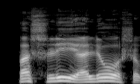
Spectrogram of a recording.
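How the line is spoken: Pleading woman. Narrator (Russian): взмолилась генеральша

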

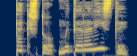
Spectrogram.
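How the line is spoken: Cheerful. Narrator (Russian): весело сказала Джулия

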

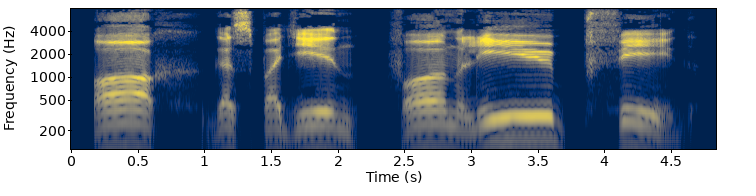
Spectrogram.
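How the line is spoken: Booming distant shout. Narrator (Russian): прогремело с конюшенного двора

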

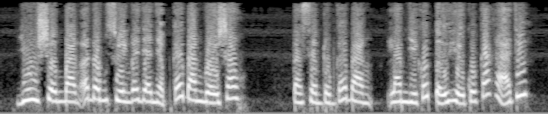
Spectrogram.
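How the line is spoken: Sudden sharp shout. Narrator (Vietnamese): Ân Tố Tố bỗng quát lên

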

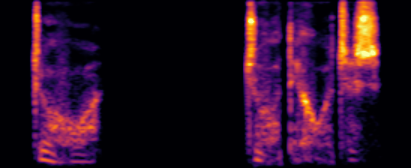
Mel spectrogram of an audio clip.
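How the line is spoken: Whispered. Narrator (Ukrainian): прошепотіла

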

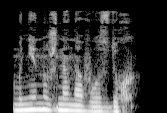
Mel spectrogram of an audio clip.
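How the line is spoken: Sharp declaration. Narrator (Russian): резко заявила Лайза

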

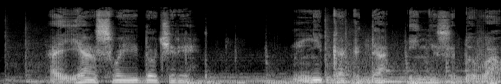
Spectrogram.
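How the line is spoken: Quiet, sorrowful old man. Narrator (Russian): Старик с тоской и болью в глазах посмотрел на Сергея и тихо сказал

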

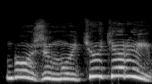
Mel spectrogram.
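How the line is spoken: Exclaimed. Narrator (Russian): воскликнула она

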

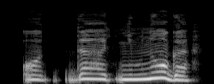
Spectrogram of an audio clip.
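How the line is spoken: Halting, hesitant. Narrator (Russian): запинаясь, выговорила Нина

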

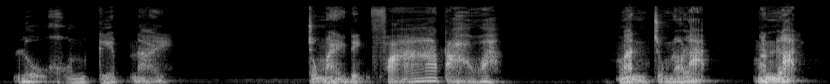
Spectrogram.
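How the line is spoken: Fierce muttering. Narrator (Vietnamese): miệng của lão lẩm bẩm

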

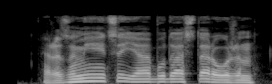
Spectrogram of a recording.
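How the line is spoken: Grumble. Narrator (Russian): пробурчал Томас

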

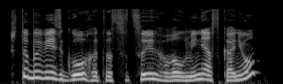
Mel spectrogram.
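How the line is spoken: Short laugh, uncle. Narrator (Russian): хохотнул дядя

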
